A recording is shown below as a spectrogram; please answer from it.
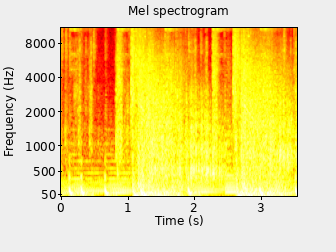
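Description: Rapid bursts of gunfire from a Fortnite match, several sharp shots in quick irregular succession over a dense, continuous background of game sound, loud and close.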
